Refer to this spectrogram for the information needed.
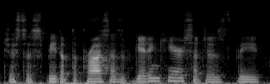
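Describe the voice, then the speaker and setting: A man's voice: mid-range voice, steady tone, fairly quick, creaky, fairly bright tone. A young man giving casual, rambling commentary on a video game as he plays, explaining things and poking fun at himself, recorded on a headset. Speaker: let's play gamer.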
